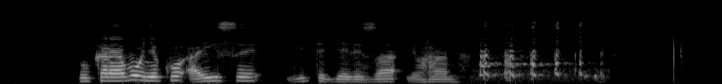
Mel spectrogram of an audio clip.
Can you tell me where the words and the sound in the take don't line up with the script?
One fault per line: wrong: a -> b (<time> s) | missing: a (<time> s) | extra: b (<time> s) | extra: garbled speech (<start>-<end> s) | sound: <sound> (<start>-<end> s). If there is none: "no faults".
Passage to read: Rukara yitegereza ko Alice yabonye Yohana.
wrong: yitegereza -> yabonye (1.2 s)
wrong: yabonye -> yitegereza (3.0 s)
sound: laugh (4.8-6.1 s)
